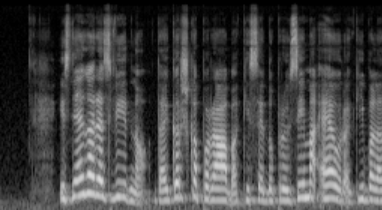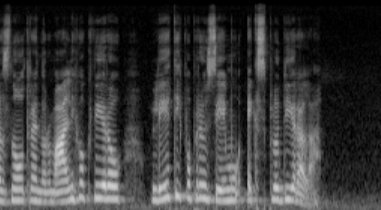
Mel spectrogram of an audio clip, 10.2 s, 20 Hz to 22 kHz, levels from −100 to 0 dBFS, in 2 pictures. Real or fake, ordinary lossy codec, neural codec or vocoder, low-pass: real; none; none; 19.8 kHz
